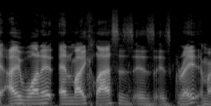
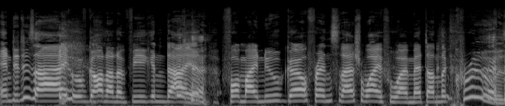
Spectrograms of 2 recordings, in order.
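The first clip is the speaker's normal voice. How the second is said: Dracula voice; 8 semitones higher, 3 dB louder than usual. Pretend. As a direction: ham up a count with a laugh.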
